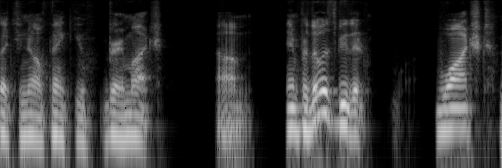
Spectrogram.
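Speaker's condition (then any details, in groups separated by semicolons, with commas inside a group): No condition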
